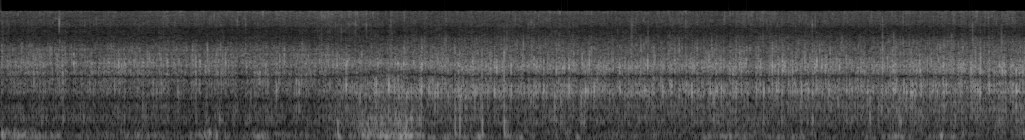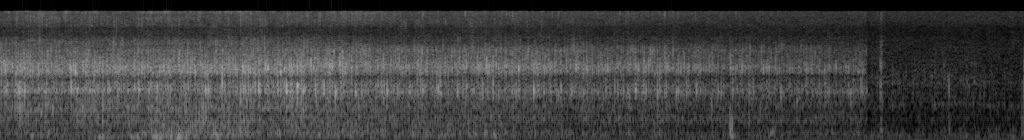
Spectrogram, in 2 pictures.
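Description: Whole chicken frying in hot oil in a metal pan over a wood fire, with a dense steady sizzle and crackle. The sizzle cuts off suddenly near the end.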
